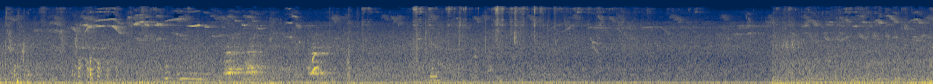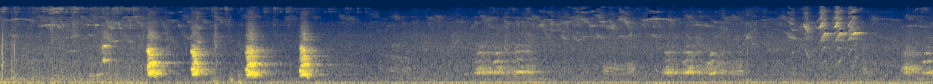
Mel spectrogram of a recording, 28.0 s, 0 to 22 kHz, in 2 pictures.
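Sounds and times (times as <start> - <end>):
faint outdoor background: 0.0 - 27.9
dog barking: 3.4 - 5.0, 15.5 - 19.0, 21.1 - 22.1, 24.0 - 25.2, 27.5 - 27.9.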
